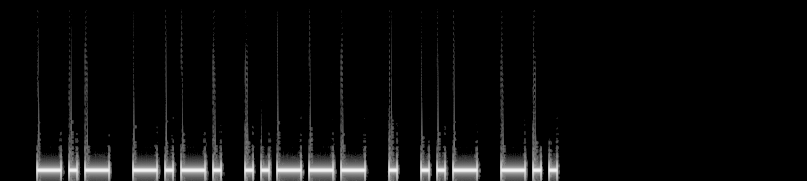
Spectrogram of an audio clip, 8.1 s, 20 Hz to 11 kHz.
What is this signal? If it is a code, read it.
Morse code, heard as a keyed tone, about 16 wpm, 700 Hz. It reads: KC2EUD
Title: USA Call Signs - 6 Characters - Repeated 2x - 15wpm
